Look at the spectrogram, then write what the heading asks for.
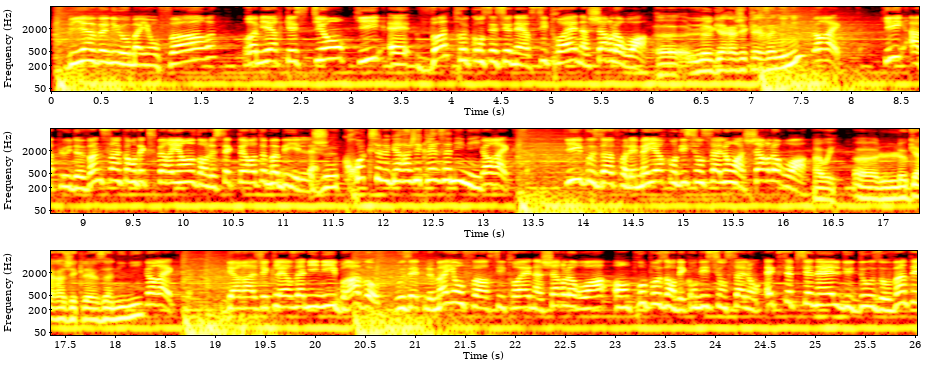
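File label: French, female, character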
